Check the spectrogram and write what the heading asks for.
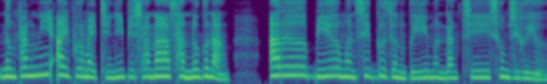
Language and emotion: Bodo, fearful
